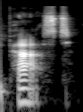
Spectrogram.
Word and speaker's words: passed: El ed suena como T en este caso.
